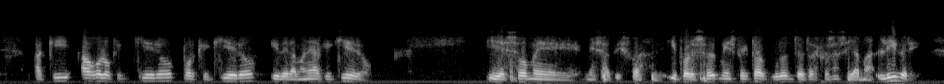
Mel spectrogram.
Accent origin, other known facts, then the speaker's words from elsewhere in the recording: Alfaro, La Rioja, Spain; Alfareño de cuna y además muy alfareño, porque yo vivo en mi pueblo, me encanta mi pueblo y me va a costar despegarme de él si es que tengo que hacerlo.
